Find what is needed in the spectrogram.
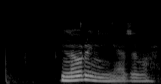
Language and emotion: Russian, neutral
